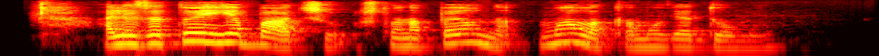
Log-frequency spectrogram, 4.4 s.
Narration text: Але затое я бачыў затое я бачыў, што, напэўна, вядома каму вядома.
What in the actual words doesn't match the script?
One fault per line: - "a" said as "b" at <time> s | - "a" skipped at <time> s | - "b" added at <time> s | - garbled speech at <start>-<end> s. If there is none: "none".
- "затое я бачыў" skipped at 1.7 s
- "вядома" said as "мала" at 2.8 s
